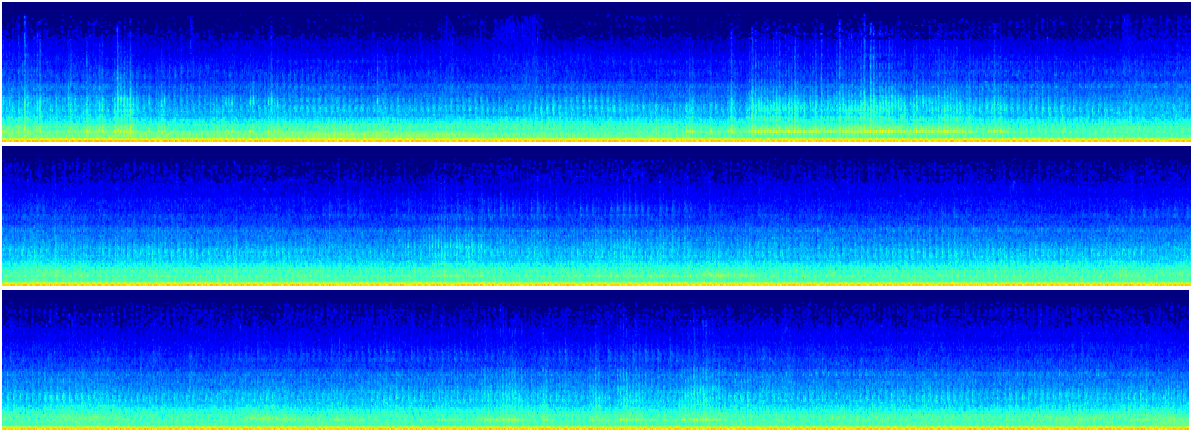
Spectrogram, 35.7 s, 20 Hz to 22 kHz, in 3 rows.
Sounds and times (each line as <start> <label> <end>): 0.0 generator 35.6
15.3 sewer works site 35.6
